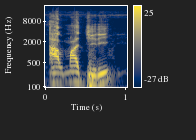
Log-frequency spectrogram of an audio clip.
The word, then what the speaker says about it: almajiri: They say Al-Majiri because it is the way Hausa call it, Al-Majiri.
